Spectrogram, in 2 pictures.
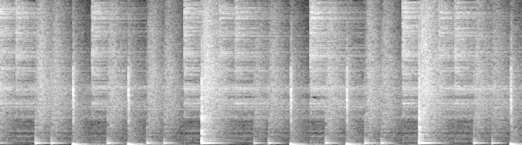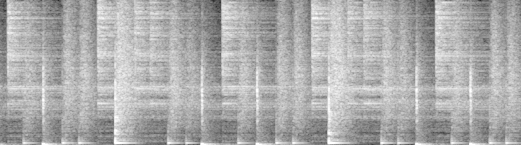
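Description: Tama Star Bubinga drum kit with Sabian cymbals playing a slow linear triplet groove with a half-time shuffle feel: hi-hat, snare and bass drum strokes, one at a time, in a pattern that repeats about every two seconds, with one loud stroke in each repeat.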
